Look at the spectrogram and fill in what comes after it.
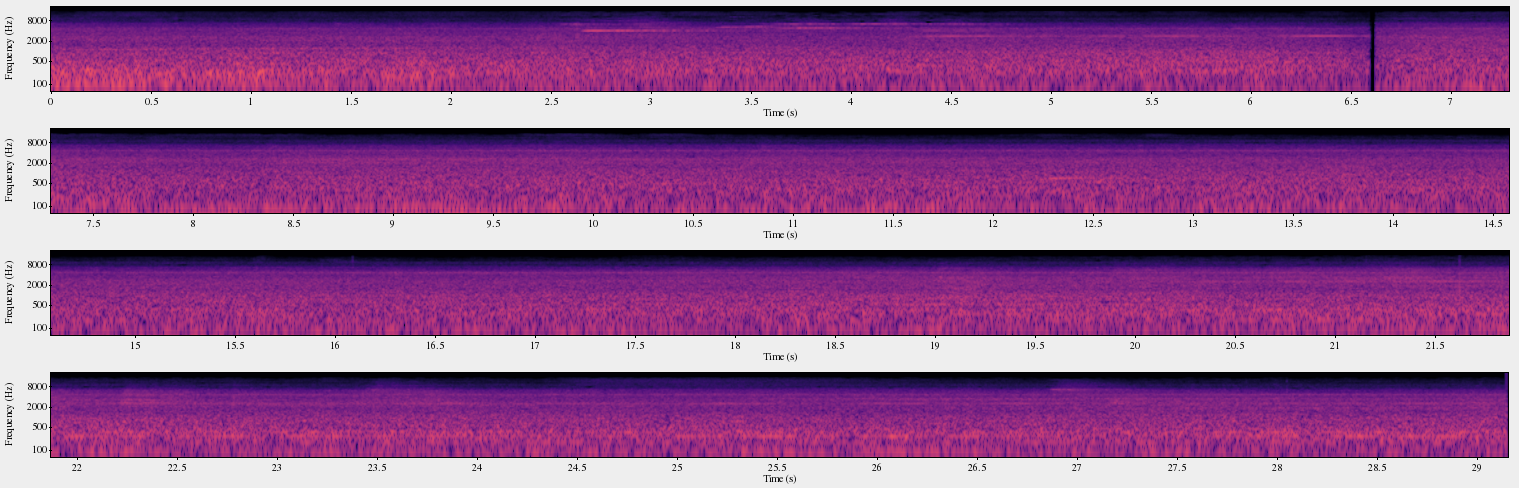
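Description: Electric passenger trains running on the station tracks: a steady rumble of wheels on rail, loudest at the start. A few short high-pitched wheel squeals come about three to five seconds in. From about twenty seconds on there is a faint steady whine as a São Paulo Metrô Fleet H train rolls by.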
